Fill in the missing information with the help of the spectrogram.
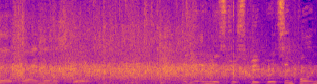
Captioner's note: some Applause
